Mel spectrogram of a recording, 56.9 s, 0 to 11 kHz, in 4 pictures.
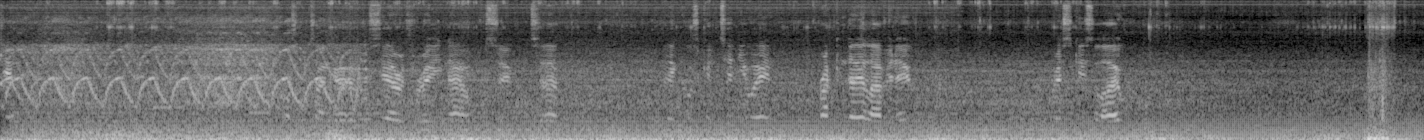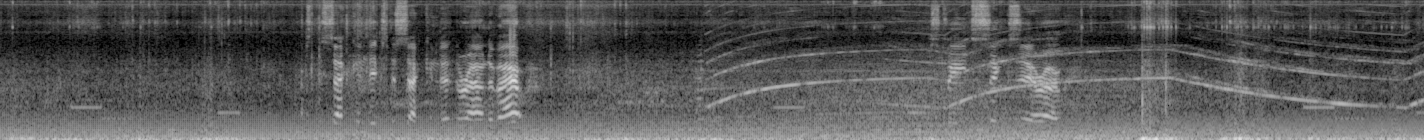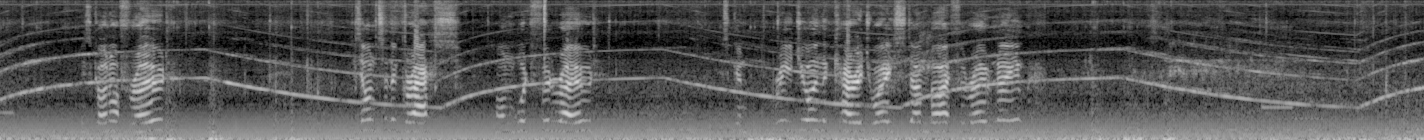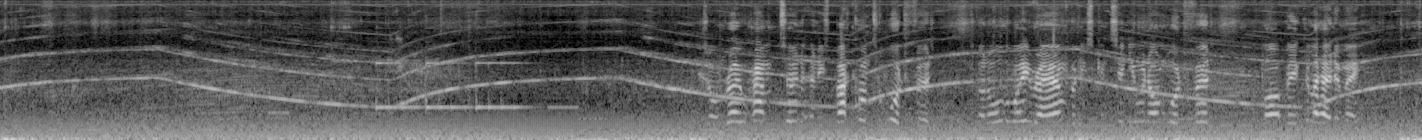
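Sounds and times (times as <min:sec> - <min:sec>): engine and road noise: 0:00.0 - 0:56.9
police siren wailing: 0:00.0 - 0:56.9.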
